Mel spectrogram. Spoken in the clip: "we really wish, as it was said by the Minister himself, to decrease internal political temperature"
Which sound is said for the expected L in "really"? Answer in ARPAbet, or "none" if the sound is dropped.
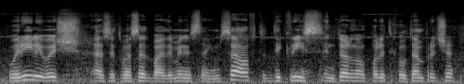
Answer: L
